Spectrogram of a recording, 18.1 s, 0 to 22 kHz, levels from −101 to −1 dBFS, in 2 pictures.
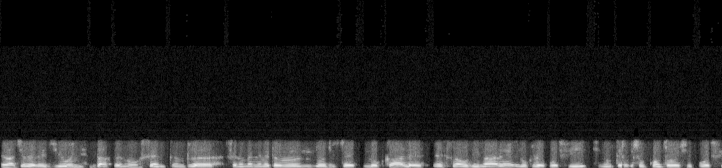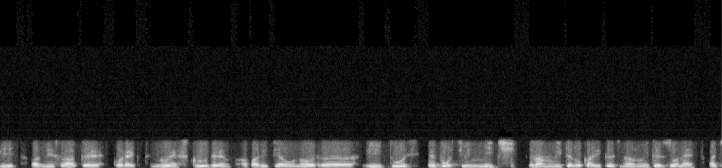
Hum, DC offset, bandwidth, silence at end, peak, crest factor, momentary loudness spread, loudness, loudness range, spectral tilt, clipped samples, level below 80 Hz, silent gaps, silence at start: none; under 0.1%; 3.8 kHz; 0.05 s; -4 dBFS; 16 dB; 6 LU; -21 LUFS; 2 LU; -9 dB/octave; under 0.1%; -74 dBFS; none; 0.05 s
